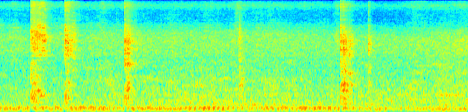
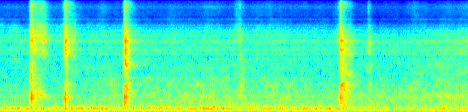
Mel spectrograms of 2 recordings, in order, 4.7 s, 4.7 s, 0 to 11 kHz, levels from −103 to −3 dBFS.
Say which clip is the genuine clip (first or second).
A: first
